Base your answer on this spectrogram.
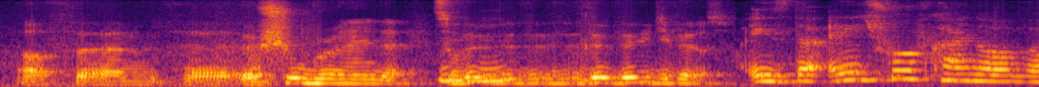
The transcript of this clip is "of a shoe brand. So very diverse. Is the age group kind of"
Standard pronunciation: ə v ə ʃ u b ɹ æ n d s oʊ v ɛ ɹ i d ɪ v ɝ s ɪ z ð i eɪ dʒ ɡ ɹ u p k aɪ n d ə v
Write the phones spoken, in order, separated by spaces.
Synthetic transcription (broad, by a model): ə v ə ʃ u b ɹ æ n d s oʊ v ɛ ɹ i d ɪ v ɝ s ɪ z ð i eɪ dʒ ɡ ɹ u f k aɪ n d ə v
